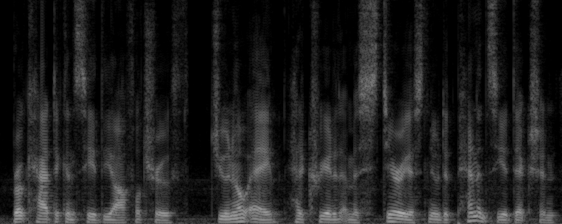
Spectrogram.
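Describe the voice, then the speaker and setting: Guy with a lowish voice reading a short story, audiobook narration.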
